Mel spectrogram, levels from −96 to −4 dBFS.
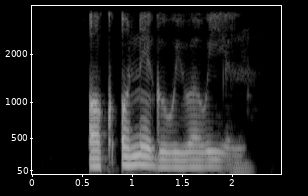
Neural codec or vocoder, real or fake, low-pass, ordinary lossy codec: none; real; 3.6 kHz; none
